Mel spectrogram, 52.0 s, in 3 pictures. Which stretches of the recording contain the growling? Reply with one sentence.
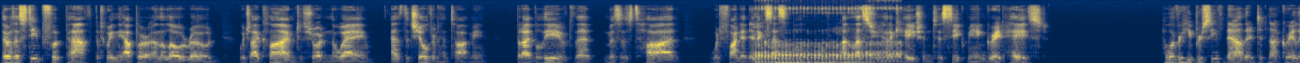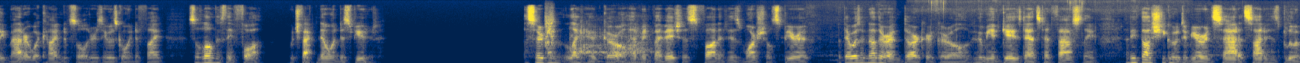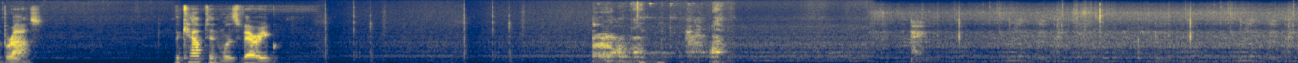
The growling can be heard from 10.0 to 12.1 s, from 24.6 to 26.1 s and from 42.5 to 44.5 s.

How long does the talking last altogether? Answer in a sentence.
The talking can be heard for 33 seconds in total.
